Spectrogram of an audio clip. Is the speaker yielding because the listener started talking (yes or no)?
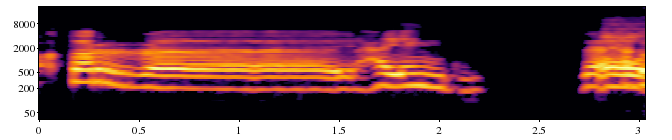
yes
